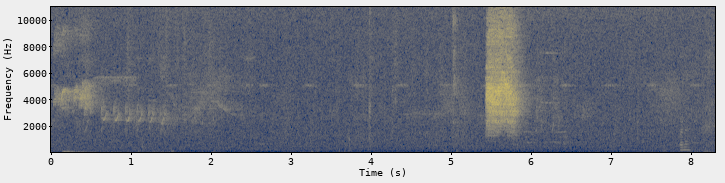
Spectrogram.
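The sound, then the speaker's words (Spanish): Palmchat calls: faint, distant chirps at the start, then one short, loud, harsh burst of chatter midway, with a brief chip near the end over a quiet, hissy outdoor background. “Cigua palmera.”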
